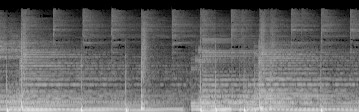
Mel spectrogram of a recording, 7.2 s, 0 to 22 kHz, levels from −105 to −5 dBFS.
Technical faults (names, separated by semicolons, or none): doubled audio track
